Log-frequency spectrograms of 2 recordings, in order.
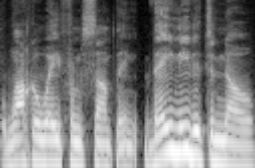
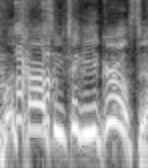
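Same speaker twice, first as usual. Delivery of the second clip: very high, loud outraged question; heated disbelief; 5 dB louder than usual. Retold or imitated. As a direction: mimic an upset pastor's incredulous squawk. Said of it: "He was very, very heated, upset".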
